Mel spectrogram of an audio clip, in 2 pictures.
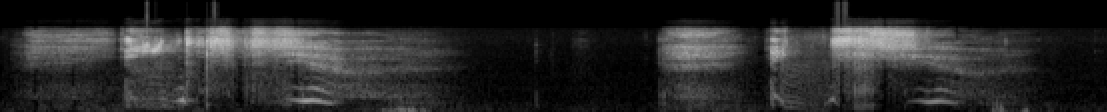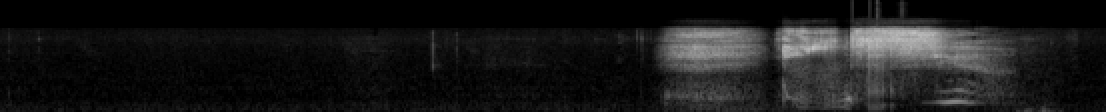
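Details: Female allergic sneezing fit: three groups of rapid sneezes, each opened by hitching buildup breaths, with a sniff after each group.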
